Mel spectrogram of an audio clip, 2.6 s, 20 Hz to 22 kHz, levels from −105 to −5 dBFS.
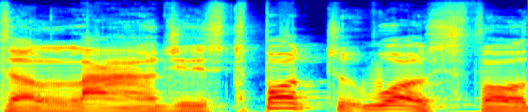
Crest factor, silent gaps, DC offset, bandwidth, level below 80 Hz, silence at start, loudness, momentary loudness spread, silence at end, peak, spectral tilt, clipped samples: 16 dB; none; under 0.1%; 19.5 kHz; -40 dBFS; 0 s; -19 LUFS; 6 LU; 0 s; -2 dBFS; -5 dB/octave; under 0.1%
